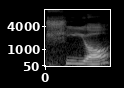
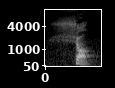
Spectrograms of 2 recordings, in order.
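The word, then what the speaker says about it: sciò: look at this word s-c-i-o is not shi-ya it's just sho yeah if for some reason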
